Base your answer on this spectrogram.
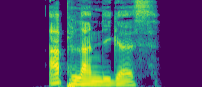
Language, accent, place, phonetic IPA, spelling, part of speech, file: German, Germany, Berlin, [ˈaplandɪɡəs], ablandiges, adjective, De-ablandiges.ogg
- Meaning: strong/mixed nominative/accusative neuter singular of ablandig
